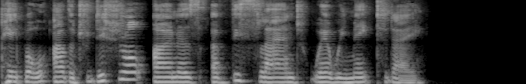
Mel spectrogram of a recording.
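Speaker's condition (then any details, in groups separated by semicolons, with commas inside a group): No condition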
